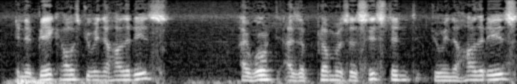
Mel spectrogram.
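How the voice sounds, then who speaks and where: A man at a moderate pace, fairly high in pitch with fairly even intonation, amid noticeable background noise. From Ireland. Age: 70s. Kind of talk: personal life story interview.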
